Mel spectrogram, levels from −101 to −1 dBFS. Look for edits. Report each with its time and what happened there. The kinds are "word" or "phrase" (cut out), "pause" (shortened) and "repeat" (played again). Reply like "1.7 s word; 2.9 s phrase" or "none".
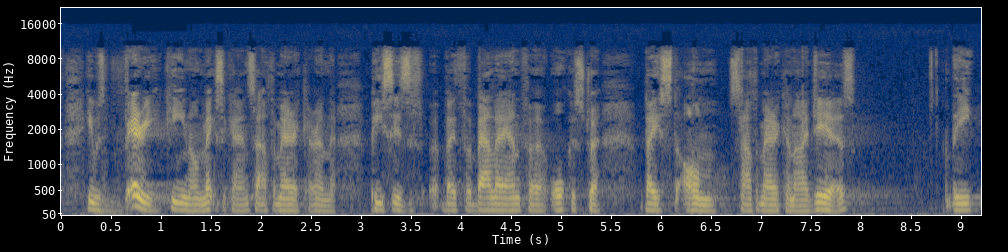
2.7 s word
